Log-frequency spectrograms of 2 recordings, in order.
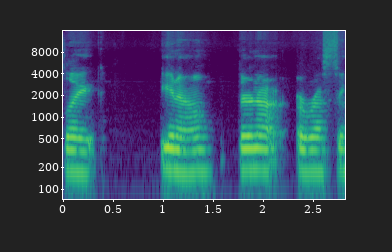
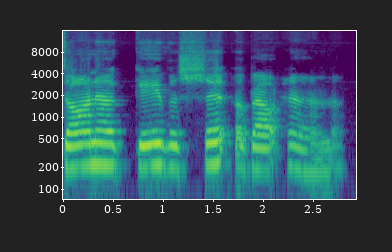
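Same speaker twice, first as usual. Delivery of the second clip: plain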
